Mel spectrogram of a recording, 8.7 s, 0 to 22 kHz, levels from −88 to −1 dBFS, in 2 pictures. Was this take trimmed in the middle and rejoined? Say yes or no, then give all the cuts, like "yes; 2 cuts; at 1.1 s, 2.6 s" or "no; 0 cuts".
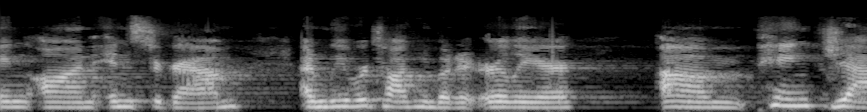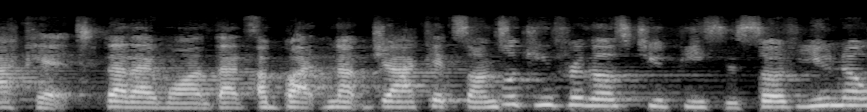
yes; 4 cuts; at 3.7 s, 4.1 s, 5.6 s, 6.8 s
